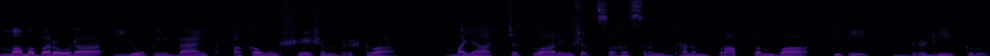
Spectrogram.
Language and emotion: Sanskrit, neutral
